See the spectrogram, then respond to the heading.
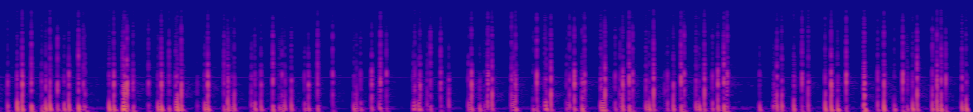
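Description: A hollow, hard plastic video game case, held in both hands behind the mic and partly hidden, is tapped rapidly with fingernails. Dense runs of short, dry clicks come with a hollow low knock and a sharp bright edge. The taps cut off instantly and pause briefly between bursts.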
